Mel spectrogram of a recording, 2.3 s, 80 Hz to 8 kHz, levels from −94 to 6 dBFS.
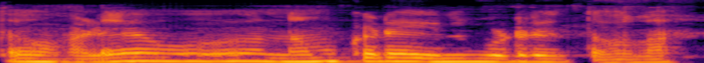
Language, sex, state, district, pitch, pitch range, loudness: Kannada, female, Karnataka, Belgaum, 155 Hz, 150-175 Hz, -14 LUFS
